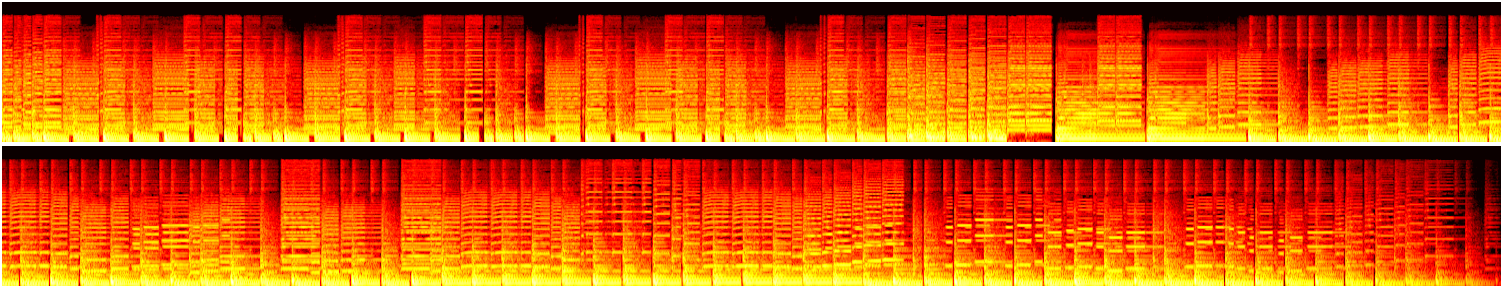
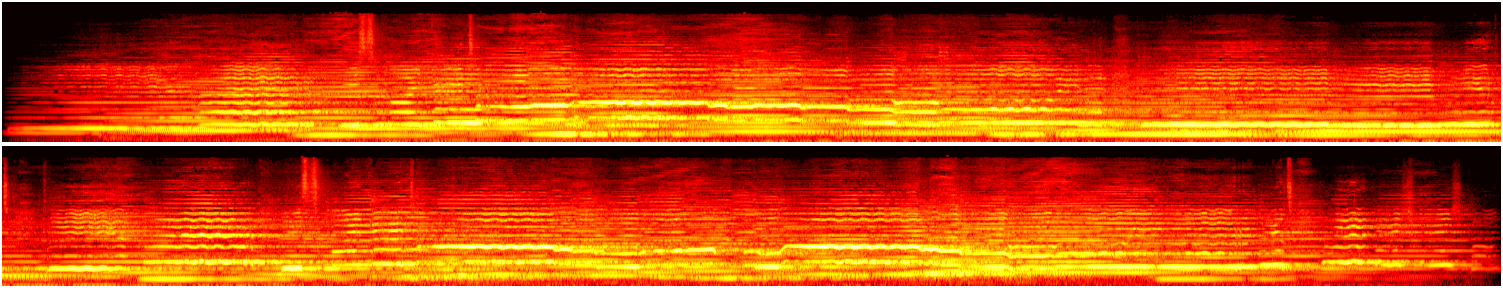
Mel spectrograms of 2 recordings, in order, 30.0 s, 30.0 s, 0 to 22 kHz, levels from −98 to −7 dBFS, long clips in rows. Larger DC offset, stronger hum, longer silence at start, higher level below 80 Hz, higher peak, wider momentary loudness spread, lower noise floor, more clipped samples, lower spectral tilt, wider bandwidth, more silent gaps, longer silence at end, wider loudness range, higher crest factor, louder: neither; neither; second, 0 s vs 0.4 s; first, -26 dBFS vs -60 dBFS; about the same, -6 dBFS vs -4 dBFS; second, 4 LU vs 16 LU; second, -43 dBFS vs -48 dBFS; neither; about the same, -5.5 dB/octave vs -5.5 dB/octave; about the same, 15.5 kHz vs 15 kHz; neither; second, 0.25 s vs 0.45 s; second, 2 LU vs 10 LU; about the same, 14 dB vs 16 dB; second, -23 LUFS vs -19 LUFS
